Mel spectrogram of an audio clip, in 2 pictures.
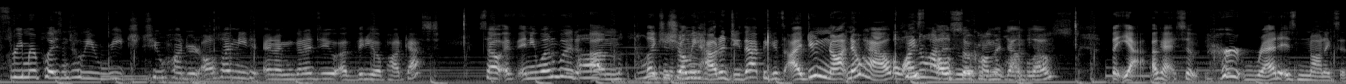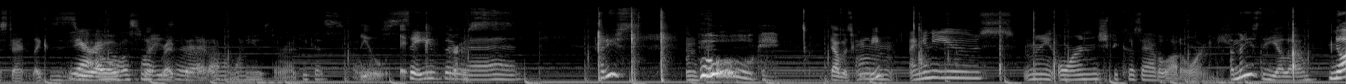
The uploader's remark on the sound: At my friends house. This episode is filled with giggles, noise. Segments i mean to delete but didn’t!!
